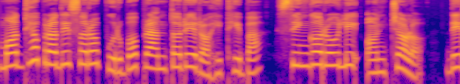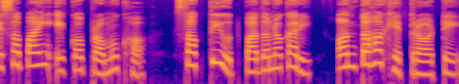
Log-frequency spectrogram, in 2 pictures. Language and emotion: Odia, neutral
